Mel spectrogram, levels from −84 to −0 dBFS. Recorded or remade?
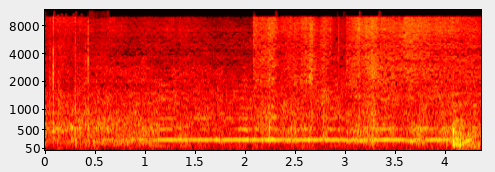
remade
